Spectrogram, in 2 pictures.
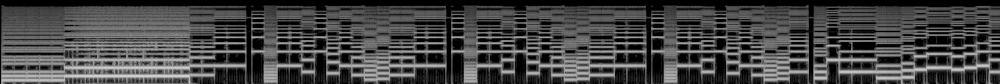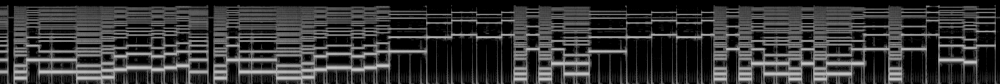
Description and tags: More than Half Pattern 2
nanoloop, drumloops, videogame, gameboy, chiptunes, 8bit, glitch, cheap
